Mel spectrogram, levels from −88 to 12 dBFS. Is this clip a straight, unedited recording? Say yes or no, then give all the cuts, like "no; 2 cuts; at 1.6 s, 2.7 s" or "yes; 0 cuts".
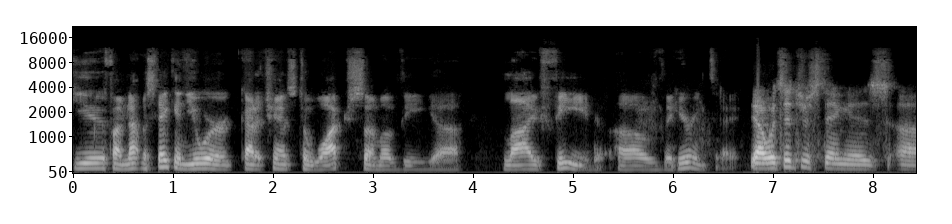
no; 1 cut; at 6.7 s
